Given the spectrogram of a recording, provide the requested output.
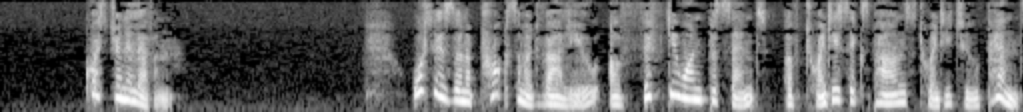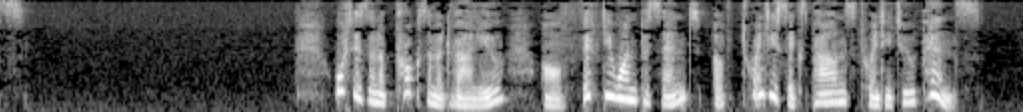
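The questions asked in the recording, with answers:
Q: What is an approximate value of 51% of £26.22?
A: About £13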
